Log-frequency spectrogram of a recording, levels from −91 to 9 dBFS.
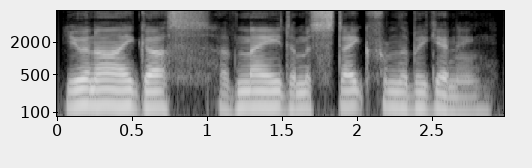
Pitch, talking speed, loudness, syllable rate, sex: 115 Hz, 220 wpm, -15 LUFS, 5.4 syllables/s, male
